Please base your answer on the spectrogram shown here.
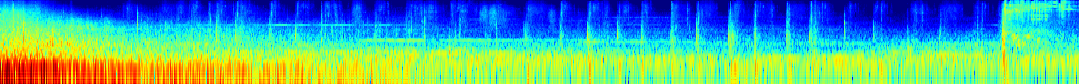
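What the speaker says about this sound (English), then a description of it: "We can blast through it, I'm certain. Confringo!" A Confringo spell blasts through a barrier in the Hogwarts Legacy video game: a heavy boom at the start rolls into a long decaying rumble with scattered crackles and debris clicks, then a second sharp burst near the end.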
